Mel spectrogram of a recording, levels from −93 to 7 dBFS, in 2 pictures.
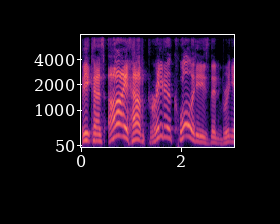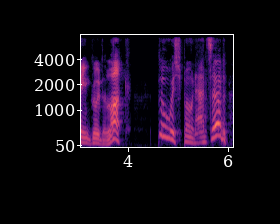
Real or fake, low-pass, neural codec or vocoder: fake; 7.2 kHz; codec, 16 kHz in and 24 kHz out, 1.1 kbps, FireRedTTS-2 codec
